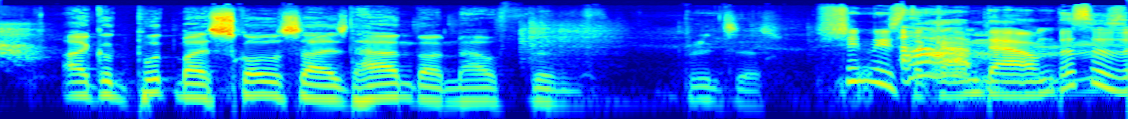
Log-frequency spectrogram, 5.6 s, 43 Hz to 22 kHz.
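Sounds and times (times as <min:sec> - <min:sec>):
speech: 0:00.3 - 0:05.6
person screaming high-pitched away from the microphone: 0:04.5 - 0:05.6.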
